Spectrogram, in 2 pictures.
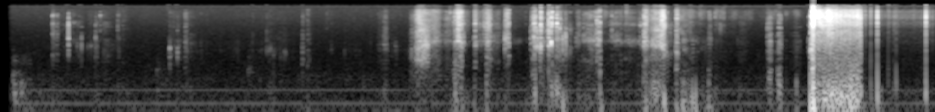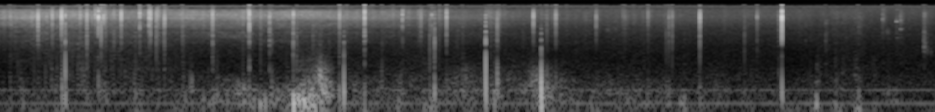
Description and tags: Getting a match out of the box and lighting it.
